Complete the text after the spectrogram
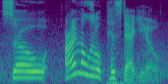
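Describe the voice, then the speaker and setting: A young heroine in a video game. Her voice is fairly high and very expressive, with a blunt, teasing, casual delivery. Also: measured pace, a little hiss or hum, full character voice. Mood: mock annoyed.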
